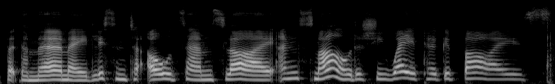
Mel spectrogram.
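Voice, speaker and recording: A woman's voice: on the high side, steady tone, a little slow, a bit bright. A woman reading a rhyming picture book aloud expressively for young children.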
